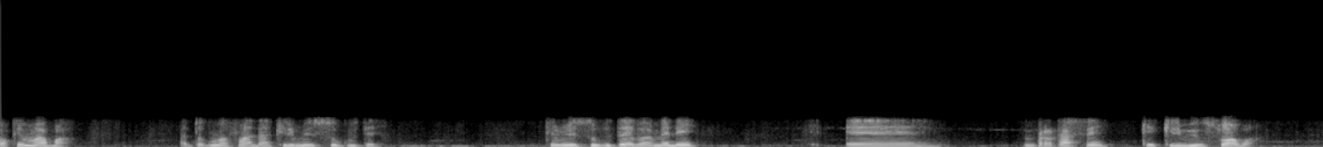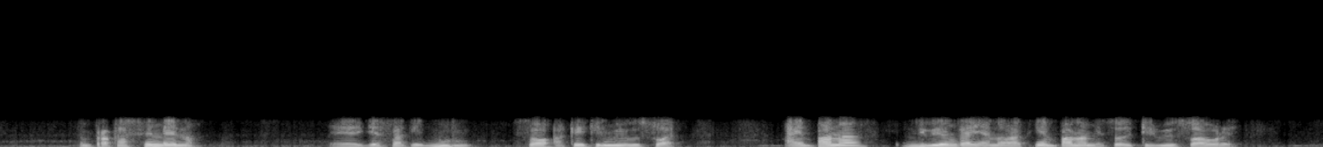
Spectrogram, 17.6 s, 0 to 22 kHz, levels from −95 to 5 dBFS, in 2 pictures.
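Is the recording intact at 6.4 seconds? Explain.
No. Opus voice compression runs throughout, including at 6.4 s: the linear-prediction coder keeps nothing above 4.4 kHz, fitting roughly 8 kbps, leaving speech muffled, hoarse and robotic.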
